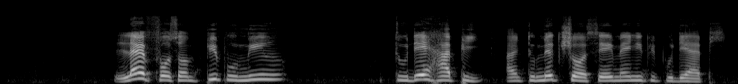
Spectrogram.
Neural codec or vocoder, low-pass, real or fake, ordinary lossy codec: codec, 44.1 kHz, 3.4 kbps, Pupu-Codec; 9.9 kHz; fake; none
